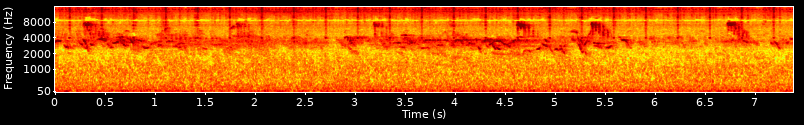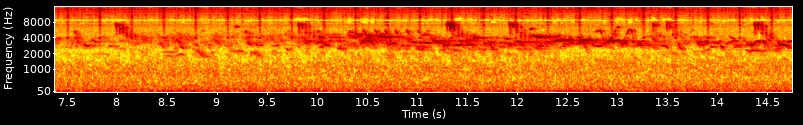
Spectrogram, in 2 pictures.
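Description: Faint bird chirping: many short, high calls scattered throughout, over a steady low rumble of ambient noise.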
